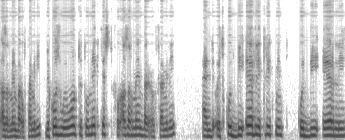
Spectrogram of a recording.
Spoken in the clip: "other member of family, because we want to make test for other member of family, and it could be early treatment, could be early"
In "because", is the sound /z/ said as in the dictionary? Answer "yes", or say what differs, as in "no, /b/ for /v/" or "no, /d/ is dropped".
yes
